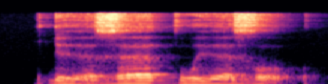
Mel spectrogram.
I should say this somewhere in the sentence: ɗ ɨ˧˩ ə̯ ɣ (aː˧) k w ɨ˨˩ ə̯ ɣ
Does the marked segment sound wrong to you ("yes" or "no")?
yes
